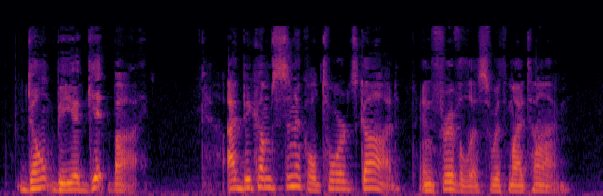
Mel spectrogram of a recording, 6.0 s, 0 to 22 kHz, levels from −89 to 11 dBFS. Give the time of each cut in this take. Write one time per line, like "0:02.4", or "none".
0:02.1
0:04.2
